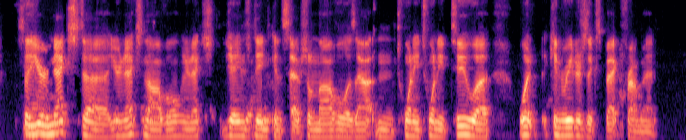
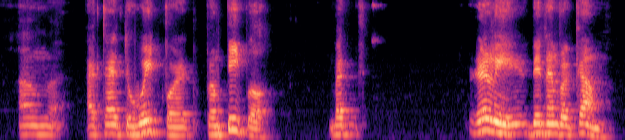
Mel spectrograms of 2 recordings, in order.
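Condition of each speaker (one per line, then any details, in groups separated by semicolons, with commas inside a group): No condition
Cerebral palsy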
